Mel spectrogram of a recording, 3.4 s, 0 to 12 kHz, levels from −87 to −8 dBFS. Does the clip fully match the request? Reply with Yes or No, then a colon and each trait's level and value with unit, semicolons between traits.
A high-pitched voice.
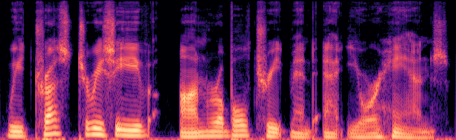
No: low, 105 Hz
